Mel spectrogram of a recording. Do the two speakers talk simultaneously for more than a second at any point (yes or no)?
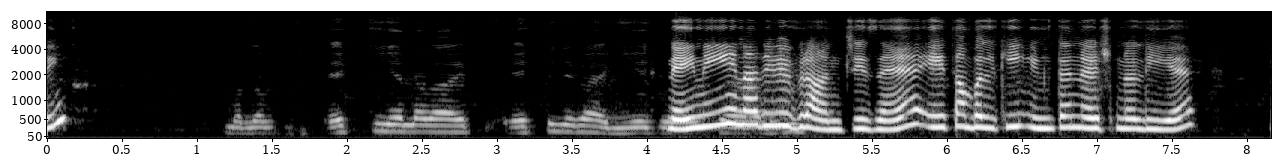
no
